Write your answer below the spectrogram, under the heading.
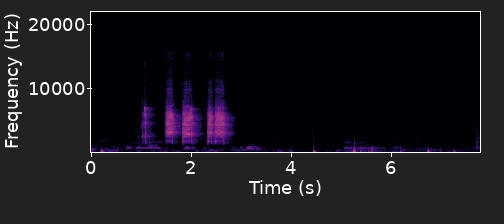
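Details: Black francolin uttering a scratchy, buzzy call of three to four grating notes in a rapid burst, followed by scattered sharp clicks and knocks and faint low chatter.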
